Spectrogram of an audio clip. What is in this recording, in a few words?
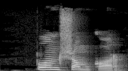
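"поншомкор", Komi, female; kpv audio dict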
